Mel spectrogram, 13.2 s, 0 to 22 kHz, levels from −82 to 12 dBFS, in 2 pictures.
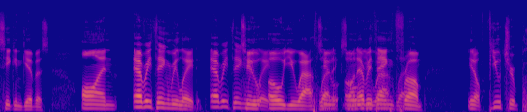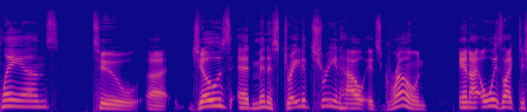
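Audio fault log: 2.28–5.14 s, doubled audio track: just after "give us on everything", a second full-band copy of the speech runs about a second behind the original, roughly 5 dB quieter. It carries no reverberant tail or room colouring, so it reads as a detached repeat rather than an echo, and it cuts in and out abruptly at both ends. The likely cause is the same signal reaching the mix twice, once through a slower capture or processing path.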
